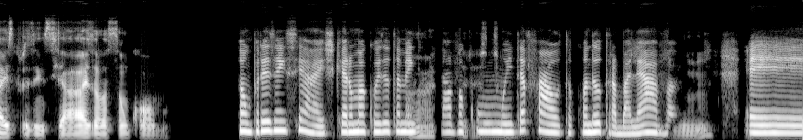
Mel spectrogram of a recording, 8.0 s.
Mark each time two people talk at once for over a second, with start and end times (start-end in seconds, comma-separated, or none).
4.1-5.3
